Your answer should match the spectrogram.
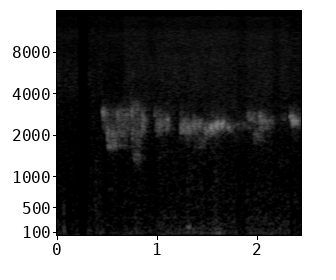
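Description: Near silence, with faint high bird chirping starting about half a second in.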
